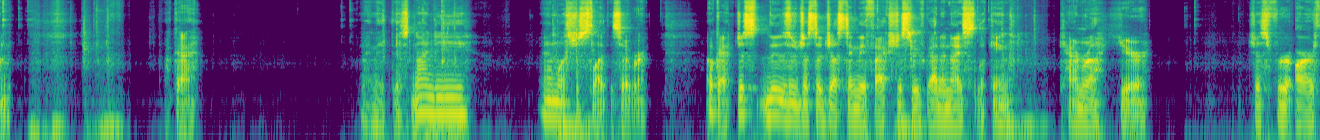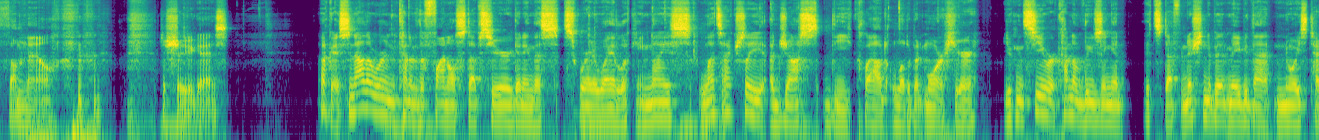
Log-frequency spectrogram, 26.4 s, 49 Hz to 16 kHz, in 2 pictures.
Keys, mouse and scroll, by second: 0.2 click, 3.4-5.0 drag, 5.5 g, 8.9 g, 10.0 g, 13.2 click, 14.7 g, 17.0 g, 19.0 g, 20.0 g, 22.1 click.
